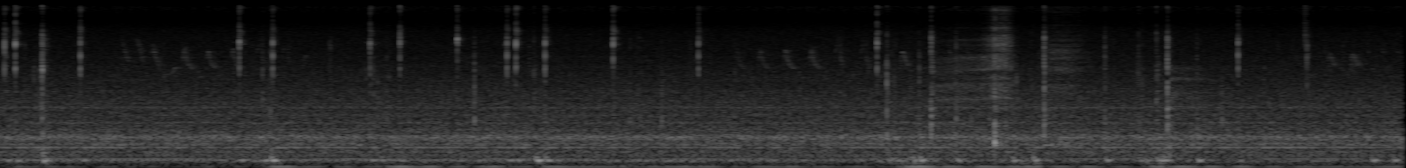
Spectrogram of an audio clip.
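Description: Scattered clicks of a computer mouse and keyboard, coming a few at a time with short gaps, over a faint steady background hum. A brief rustle comes about ten seconds in.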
